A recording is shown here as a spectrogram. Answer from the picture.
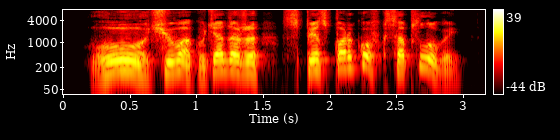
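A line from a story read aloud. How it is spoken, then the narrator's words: Exclaimed. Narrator (Russian): воскликнул Хват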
